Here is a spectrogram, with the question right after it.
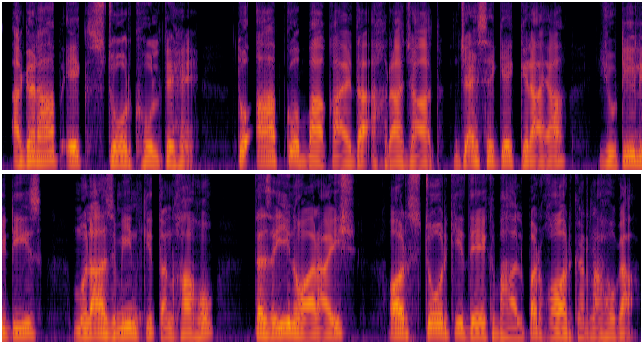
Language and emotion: Urdu, neutral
